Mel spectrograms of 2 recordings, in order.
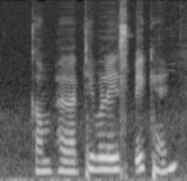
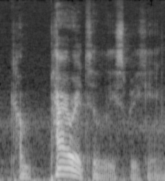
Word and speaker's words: comparatively: Comparatively speaking, Comparatively speaking. The stress is on this syllable here. Comparatively speaking. Not comparatively speaking.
